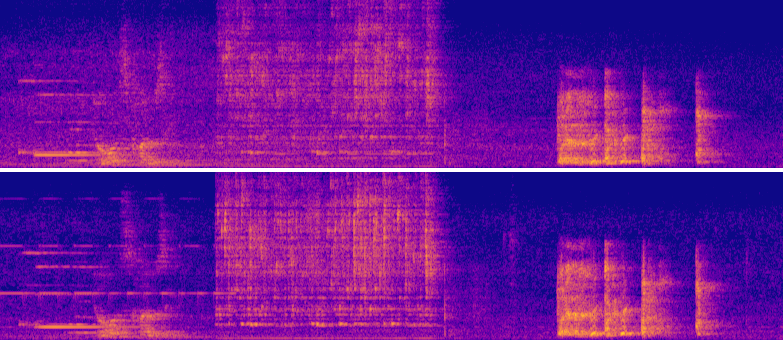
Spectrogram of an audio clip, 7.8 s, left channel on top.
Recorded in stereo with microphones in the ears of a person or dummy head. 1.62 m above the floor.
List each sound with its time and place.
0.2 s a sliding door: 55° left (ahead or behind), 2.5 m
2.1 s dripping: 60° right (ahead or behind), 1.3 m
4.4 s a cough: 10° right (ahead or behind), 0.9 m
